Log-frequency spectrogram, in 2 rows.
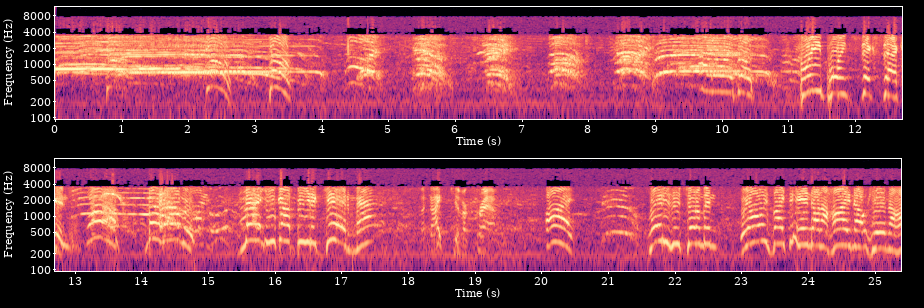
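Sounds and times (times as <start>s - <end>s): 
audience cheering: 0.0s - 11.3s, 12.7s - 16.0s
speech: 12.6s - 17.6s, 18.2s - 20.6s, 21.6s - 25.3s.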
